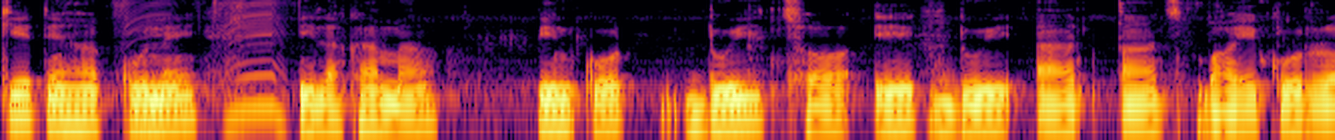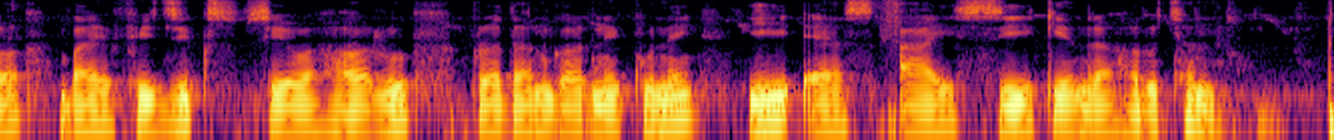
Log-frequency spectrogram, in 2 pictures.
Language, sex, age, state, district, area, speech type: Nepali, male, 30-45, West Bengal, Kalimpong, rural, read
